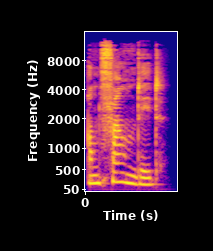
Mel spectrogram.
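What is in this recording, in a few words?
"unfounded", English, uk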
